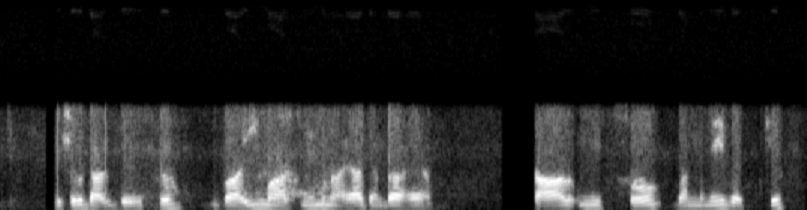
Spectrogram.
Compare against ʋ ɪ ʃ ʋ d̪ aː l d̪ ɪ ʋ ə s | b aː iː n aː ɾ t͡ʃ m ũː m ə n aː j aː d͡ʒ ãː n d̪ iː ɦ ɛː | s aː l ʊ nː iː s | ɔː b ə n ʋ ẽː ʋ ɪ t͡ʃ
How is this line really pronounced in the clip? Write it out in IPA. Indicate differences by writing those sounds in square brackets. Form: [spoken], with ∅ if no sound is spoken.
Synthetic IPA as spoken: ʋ ɪ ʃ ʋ d̪ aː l d̪ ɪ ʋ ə s | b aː iː [m] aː ɾ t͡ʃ [n] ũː m ə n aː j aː d͡ʒ ãː n d̪ [aː] ɦ ɛː | s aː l ʊ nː iː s | ɔː b ə n ʋ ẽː ʋ ɪ t͡ʃ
